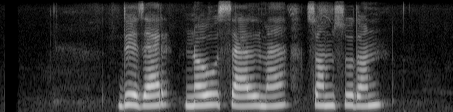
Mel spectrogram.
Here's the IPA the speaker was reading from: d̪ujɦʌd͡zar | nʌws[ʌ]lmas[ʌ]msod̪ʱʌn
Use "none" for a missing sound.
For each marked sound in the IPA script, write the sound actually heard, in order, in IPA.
a, ʌ

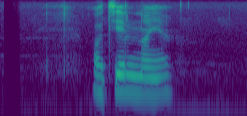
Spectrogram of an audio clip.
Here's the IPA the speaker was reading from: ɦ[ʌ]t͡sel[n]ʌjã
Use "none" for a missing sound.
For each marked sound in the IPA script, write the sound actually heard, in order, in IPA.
ʌ, n

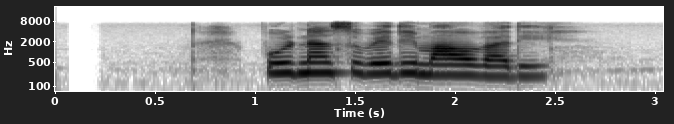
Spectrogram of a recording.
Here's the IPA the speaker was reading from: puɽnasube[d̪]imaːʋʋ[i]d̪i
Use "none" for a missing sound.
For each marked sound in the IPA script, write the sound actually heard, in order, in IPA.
d̪, a

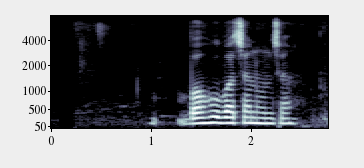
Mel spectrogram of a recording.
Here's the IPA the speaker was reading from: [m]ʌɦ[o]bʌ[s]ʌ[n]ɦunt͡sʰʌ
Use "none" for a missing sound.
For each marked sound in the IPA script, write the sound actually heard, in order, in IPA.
b, u, t͡s, n

